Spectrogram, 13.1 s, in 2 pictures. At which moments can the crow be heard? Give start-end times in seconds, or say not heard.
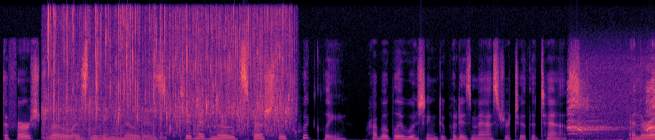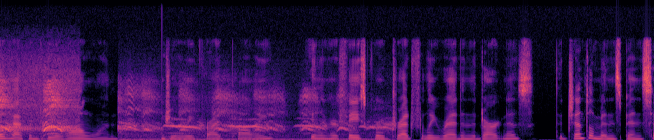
5.7-10.6.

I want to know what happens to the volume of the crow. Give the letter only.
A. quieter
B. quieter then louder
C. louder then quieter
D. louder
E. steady
A.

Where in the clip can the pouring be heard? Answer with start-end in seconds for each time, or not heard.
0.4-3.0.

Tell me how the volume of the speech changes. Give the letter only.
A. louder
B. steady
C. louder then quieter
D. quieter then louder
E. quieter
B.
